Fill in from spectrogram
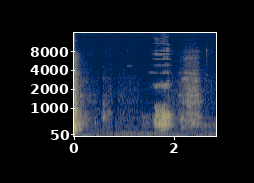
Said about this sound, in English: Sips wine. I was like, that was the sassiest, the loudest sip.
